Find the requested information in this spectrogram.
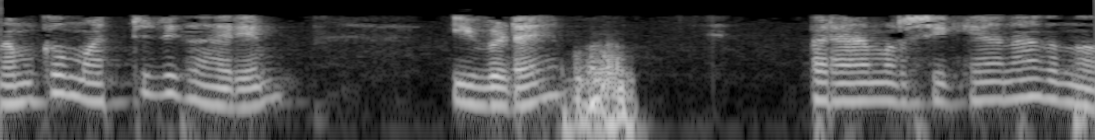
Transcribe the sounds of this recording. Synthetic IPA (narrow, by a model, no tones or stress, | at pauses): nɐmukːɨmɐtːo̞ɾukaːɾjɐm | iʋiɽe̞ | pɐɾaːmɐrʂikʲːaːnaːɣunːɐðɨ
